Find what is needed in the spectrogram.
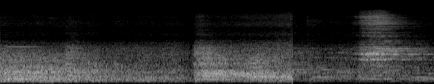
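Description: Rumbling, rolling noise from the sound effects of a historical projection show, with a short break about two seconds in. After three seconds it thins to quieter steady tones, with a brief bright sound near the end.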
